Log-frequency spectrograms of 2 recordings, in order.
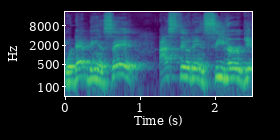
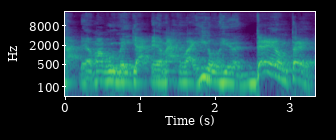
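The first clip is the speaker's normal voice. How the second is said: usual speaking voice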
